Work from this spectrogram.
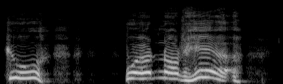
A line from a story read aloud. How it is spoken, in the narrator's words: he gasped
